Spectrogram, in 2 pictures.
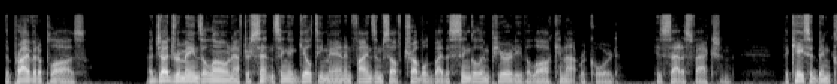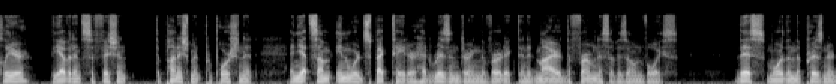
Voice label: narration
